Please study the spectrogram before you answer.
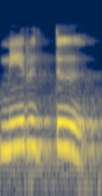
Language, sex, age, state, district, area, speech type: Tamil, female, 18-30, Tamil Nadu, Cuddalore, rural, read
